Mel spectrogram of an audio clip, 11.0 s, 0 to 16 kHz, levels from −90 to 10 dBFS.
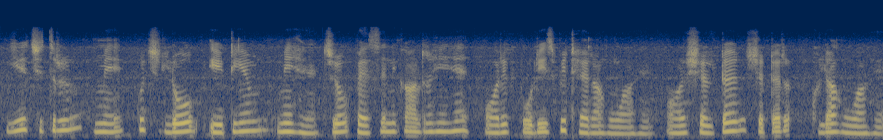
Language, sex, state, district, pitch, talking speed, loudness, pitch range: Hindi, female, Maharashtra, Dhule, 210 Hz, 140 wpm, -19 LUFS, 185-240 Hz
